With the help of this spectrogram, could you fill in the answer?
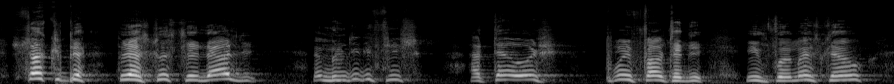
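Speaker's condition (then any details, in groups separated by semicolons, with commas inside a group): Cerebral palsy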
